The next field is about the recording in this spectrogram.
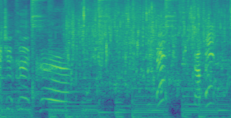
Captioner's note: water running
